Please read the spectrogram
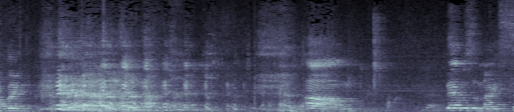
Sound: laughter

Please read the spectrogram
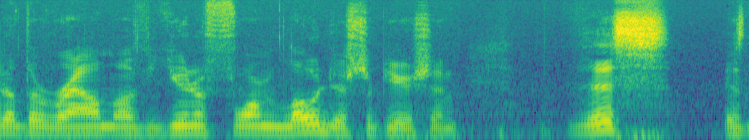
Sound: none

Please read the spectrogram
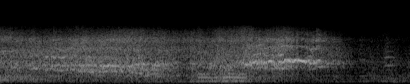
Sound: tires squealing

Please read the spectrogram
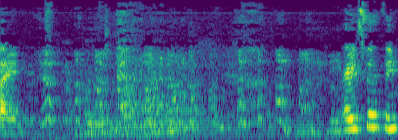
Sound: audience laughs

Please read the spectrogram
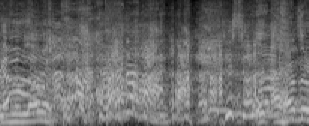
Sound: laughter

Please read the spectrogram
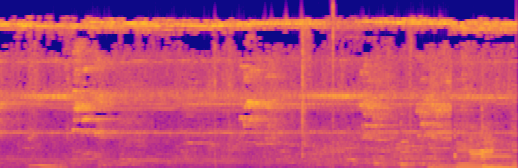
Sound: bird chirps

